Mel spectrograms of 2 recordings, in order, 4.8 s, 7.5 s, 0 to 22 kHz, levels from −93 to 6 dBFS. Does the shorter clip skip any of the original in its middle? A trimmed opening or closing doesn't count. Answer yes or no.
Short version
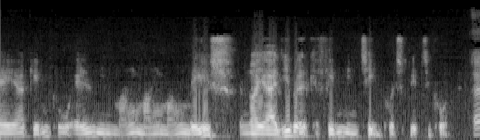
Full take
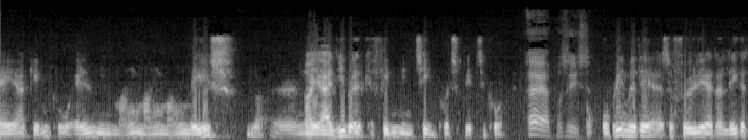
yes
